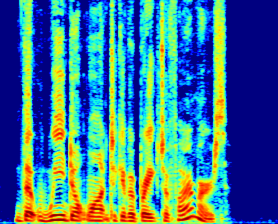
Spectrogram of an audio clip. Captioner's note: speaking French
